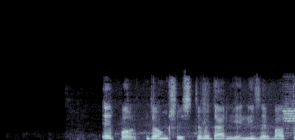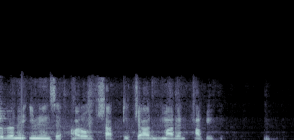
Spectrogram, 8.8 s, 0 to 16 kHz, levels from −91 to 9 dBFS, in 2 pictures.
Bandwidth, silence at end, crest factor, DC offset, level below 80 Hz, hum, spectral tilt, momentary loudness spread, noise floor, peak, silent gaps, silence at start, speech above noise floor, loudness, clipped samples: 7.6 kHz; 0.35 s; 18 dB; under 0.1%; -60 dBFS; none; -4.5 dB/octave; 7 LU; -79 dBFS; -2 dBFS; none; 1.55 s; 61 dB; -18 LUFS; under 0.1%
